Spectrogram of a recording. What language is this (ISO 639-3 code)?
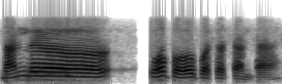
kan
